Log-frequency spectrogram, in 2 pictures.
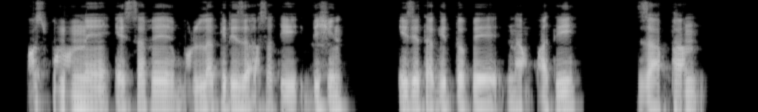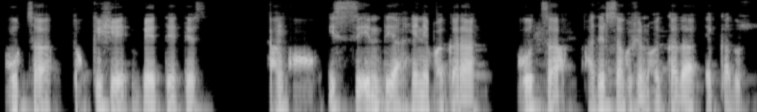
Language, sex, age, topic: Gamo, male, 25-35, agriculture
